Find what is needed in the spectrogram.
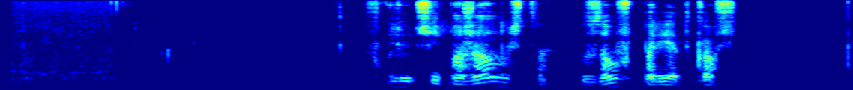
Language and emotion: Russian, neutral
